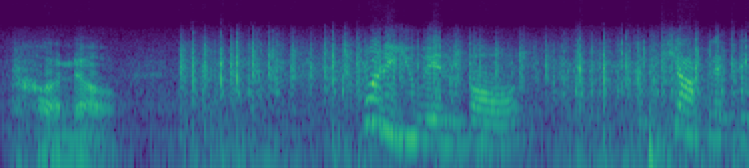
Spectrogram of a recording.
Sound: typing

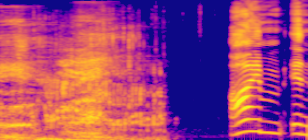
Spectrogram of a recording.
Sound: animals groaning

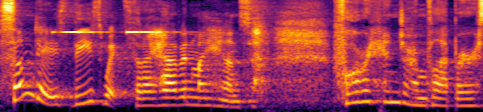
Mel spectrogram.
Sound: timer beeps

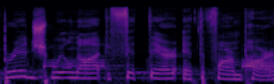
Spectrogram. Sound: buzzer rings; buzzer rings

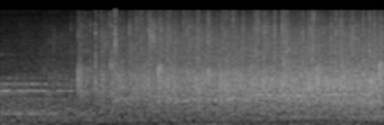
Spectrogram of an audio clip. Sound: applause

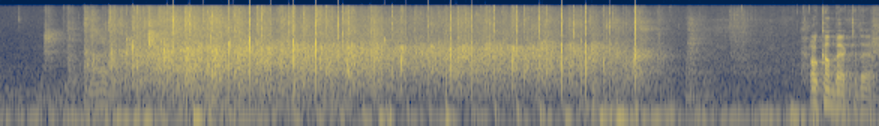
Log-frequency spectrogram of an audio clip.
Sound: applause

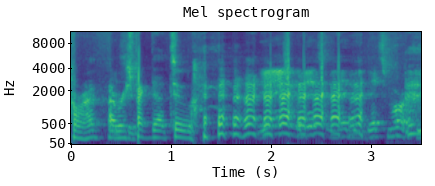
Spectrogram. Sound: laughs

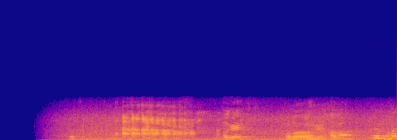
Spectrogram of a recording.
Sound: laughing

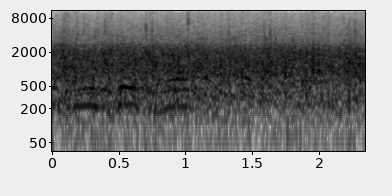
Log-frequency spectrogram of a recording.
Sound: applause

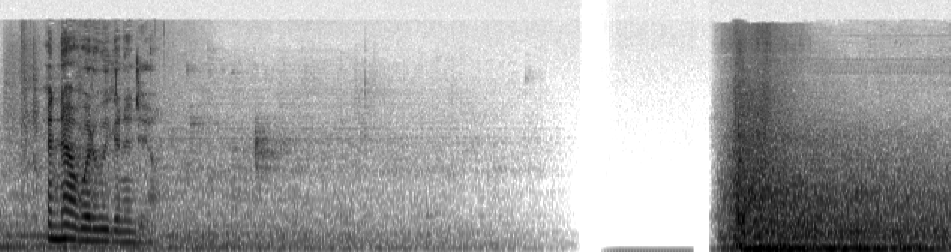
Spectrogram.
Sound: none

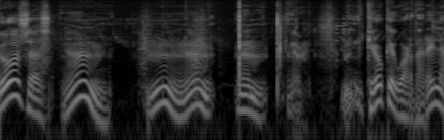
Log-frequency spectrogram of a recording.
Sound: slap! Slap!

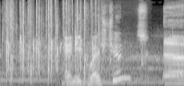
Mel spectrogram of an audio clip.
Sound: all clapping

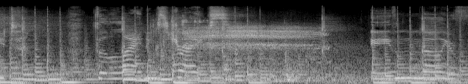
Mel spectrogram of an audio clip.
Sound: owl shriek

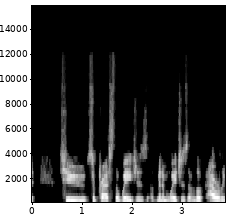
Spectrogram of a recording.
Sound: none

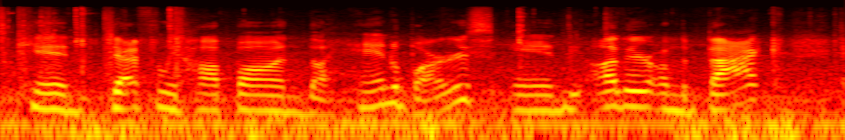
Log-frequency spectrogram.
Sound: none

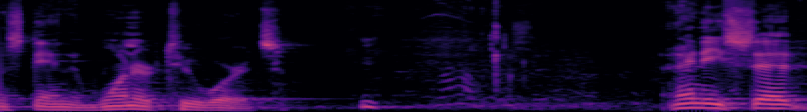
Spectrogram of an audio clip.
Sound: audience laughing

